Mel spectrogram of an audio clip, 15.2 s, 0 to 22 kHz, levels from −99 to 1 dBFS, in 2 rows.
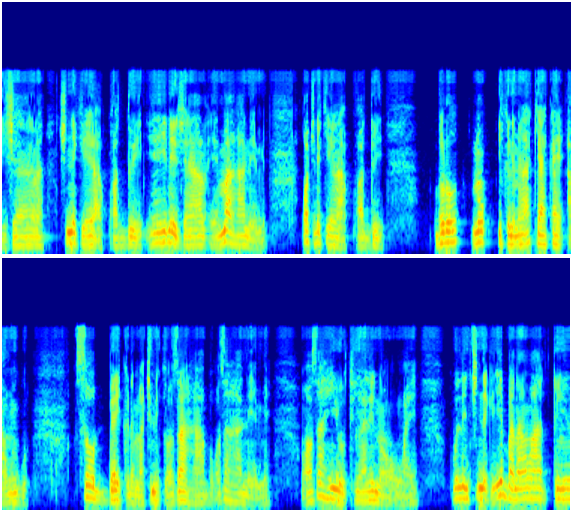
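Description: From start to finish the speech sounds rough and grainy, with a noisy texture on every syllable and nothing above about 8.2 kHz. That's likely Opus compression in its music mode, squeezed hard at a rate that fits roughly 12 kbps, filling starved bands with noise.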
